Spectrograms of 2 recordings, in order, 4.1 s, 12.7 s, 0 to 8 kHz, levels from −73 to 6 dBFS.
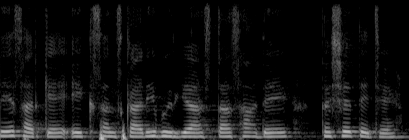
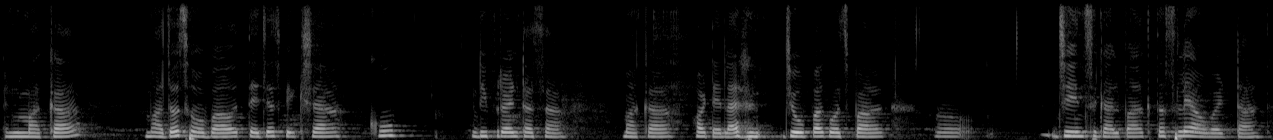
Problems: none marked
